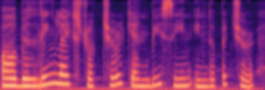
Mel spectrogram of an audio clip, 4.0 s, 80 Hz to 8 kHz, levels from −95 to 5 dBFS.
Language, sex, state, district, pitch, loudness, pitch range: English, female, Assam, Kamrup Metropolitan, 235 Hz, -15 LUFS, 220-260 Hz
